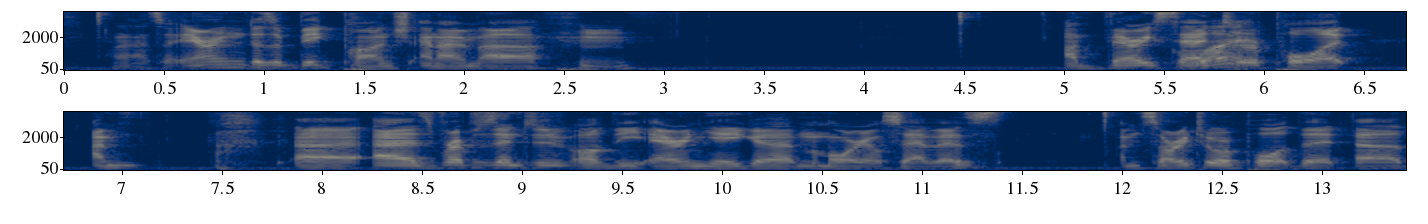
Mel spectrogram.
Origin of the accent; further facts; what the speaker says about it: Melbourne, Victoria, Australia; We're from Melbourne.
